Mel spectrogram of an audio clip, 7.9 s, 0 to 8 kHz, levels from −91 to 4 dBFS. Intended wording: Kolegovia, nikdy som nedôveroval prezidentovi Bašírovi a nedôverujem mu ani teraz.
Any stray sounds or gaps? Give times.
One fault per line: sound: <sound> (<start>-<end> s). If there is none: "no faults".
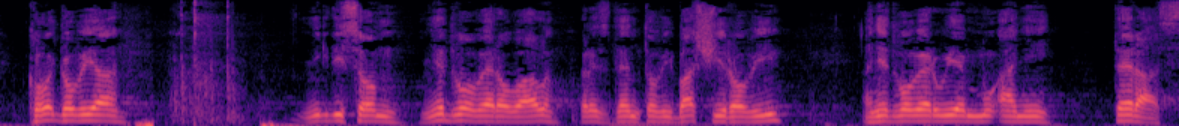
sound: squeak (1.1-1.7 s)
